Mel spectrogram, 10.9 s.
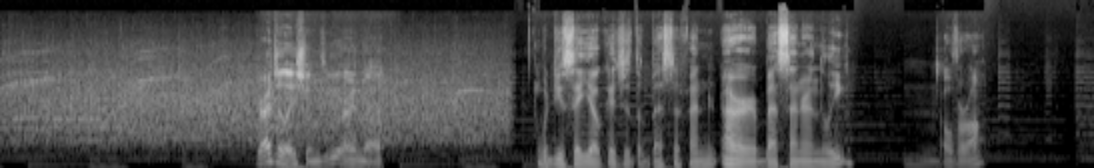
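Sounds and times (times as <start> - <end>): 
applause: 0.0 - 5.2
speech: 2.6 - 4.0, 5.4 - 8.6, 9.4 - 9.9.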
